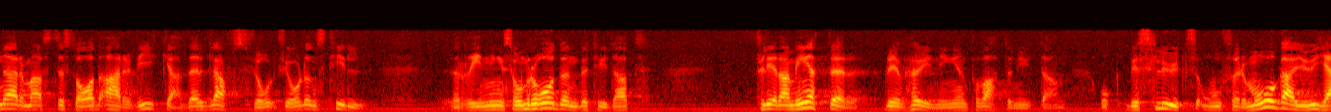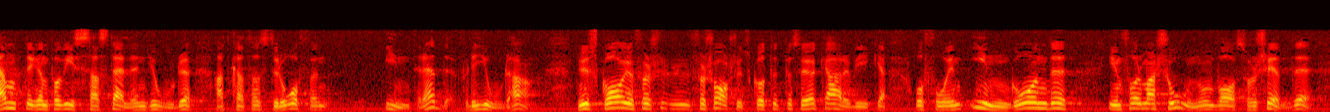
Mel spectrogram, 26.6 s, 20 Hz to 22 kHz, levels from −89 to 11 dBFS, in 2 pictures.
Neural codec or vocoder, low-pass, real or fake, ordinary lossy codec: none; 7.2 kHz; real; none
